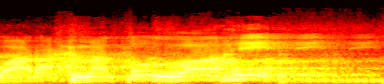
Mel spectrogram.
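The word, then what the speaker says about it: ورحمة الله: Nah, itu warahmatullahi tullahi di atas lam ala lamil jalalah di atas lam tuh nah. Itu bacanya tebal tuh karena sebelum huruf lam jalalah itu barisnya dhammah maka lo-nya tuh tebal.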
